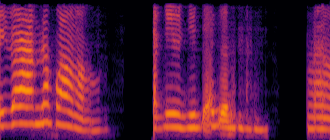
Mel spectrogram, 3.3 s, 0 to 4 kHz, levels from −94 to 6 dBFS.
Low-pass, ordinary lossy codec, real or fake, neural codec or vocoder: 3.6 kHz; none; fake; codec, 16 kHz in and 24 kHz out, 0.6 kbps, FireRedTTS-2 codec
